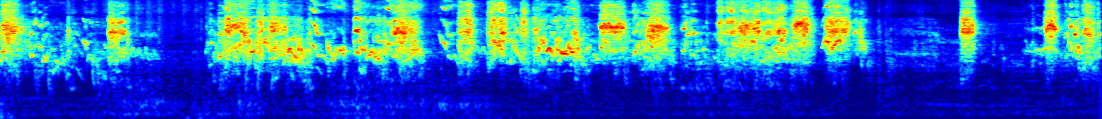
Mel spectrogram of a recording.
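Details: Australian budgerigar breeding pair in captivity: a few short chirps, then extended high, raspy chattering and twittering phrases with brief gaps between.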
